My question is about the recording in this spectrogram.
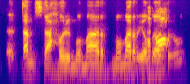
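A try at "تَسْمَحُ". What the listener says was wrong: Tamsahu atau tasmahu? Ya, beda antara samaha dengan masaha.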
